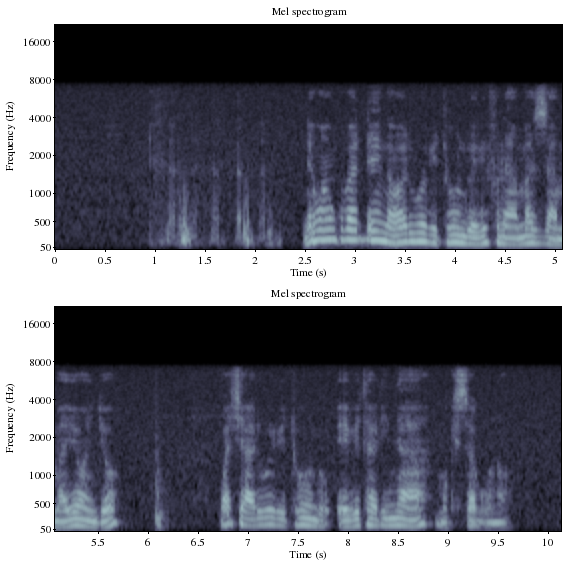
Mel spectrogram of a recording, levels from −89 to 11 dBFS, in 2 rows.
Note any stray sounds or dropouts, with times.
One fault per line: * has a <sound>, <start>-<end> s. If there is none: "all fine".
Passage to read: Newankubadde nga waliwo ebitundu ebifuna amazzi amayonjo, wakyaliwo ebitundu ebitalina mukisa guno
* has a laugh, 0.9-2.3 s
* has a thud, 6.1-6.2 s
